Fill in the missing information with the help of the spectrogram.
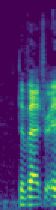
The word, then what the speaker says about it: Devashrayee: Are we saying it correctly? – Mm-hmm. – Devashrayee.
